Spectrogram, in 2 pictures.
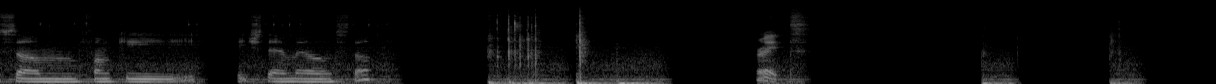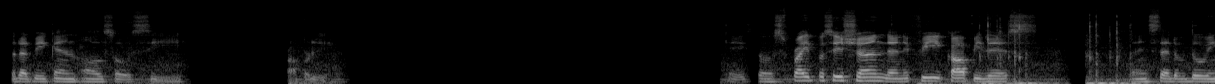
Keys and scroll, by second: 4.9 Left, 5.2 Delete, 5.2 typing, 5.8 Return, 6.9 typing, 10.2 ctrl+=, 11.2 ctrl+=, 22.1 ctrl+c, 22.4 alt+Tab, 23.0 alt+Tab, 23.4 alt+Tab.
